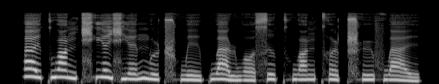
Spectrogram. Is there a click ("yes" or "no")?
no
